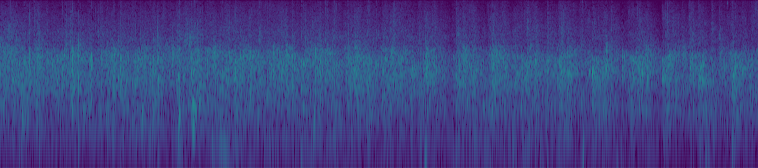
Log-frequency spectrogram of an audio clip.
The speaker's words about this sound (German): Gut, an der Stelle, ich glaube, darf es einen großen Applaus für diese Rückkehrer geben.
